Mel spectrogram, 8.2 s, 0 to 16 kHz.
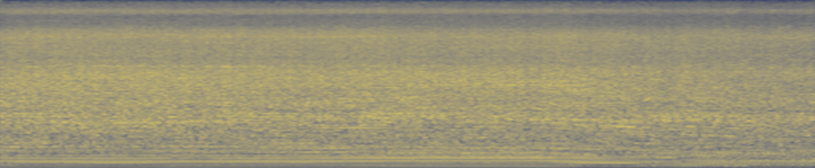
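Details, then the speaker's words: MTD White Outdoor GT2550 garden tractor, 25hp Briggs & Stratton V-twin, after a carburetor clean: steady idle with a soft, even beat and only slight speed drift, no stumbling or popping; smoother than before, running properly. "And after the carb clean I did yesterday, it definitely idles better. You could hear that. I would probably rate it like 95 out of 100. It's not absolutely perfect, but it's certainly smoother."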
